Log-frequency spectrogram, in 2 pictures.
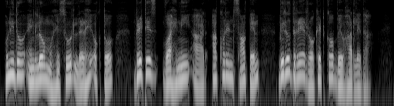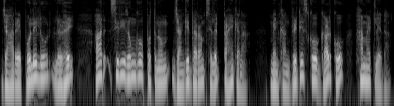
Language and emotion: Santali, neutral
